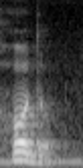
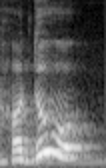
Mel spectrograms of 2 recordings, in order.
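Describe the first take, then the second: First: The stress is on the first syllable. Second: The stress is on the second syllable. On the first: It means India. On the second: It means to give thanks.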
